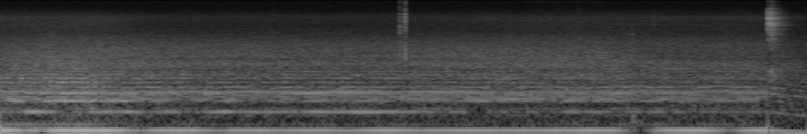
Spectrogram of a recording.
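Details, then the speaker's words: Vintage electric fan running: smooth, constant low motor hum with soft airflow, no ticking, rubbing or wobble; runs clean and healthy. "it's got funny looking kn on it though but this one runs very nice yeah I really like it it's one of those where you can just set up and get a nice little breeze"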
